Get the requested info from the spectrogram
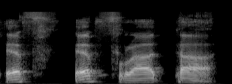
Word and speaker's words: Ephrathah: And so this is, now maybe you can say, maybe the correct pronunciation is Ephrathah, because of course, again, when we talk about the Hebrew pronunciation, we talk about the idea of the Hebrew pronunciation is this, that you see you have what's called the ultimate emphasis. The ultimate emphasis is on the last syllable of the word in every case in Hebrew, except when you have two as in a row, like derek or melek.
